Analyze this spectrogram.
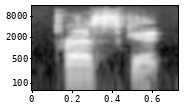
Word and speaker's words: Prescott: If you're anywhere outside of Prescott, you pronounce it Prescott. I'm down the Phoenix area. But if you live here, it's Prescott.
